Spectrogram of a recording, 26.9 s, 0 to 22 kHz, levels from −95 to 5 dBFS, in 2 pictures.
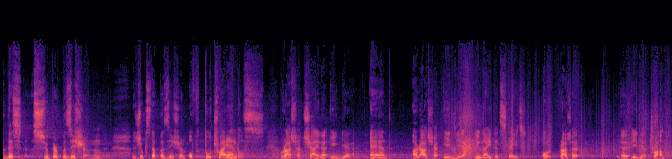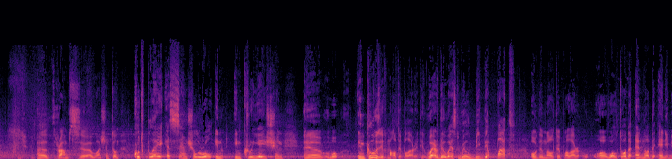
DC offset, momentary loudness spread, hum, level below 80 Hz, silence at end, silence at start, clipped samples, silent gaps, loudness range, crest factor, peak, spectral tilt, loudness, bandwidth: under 0.1%; 14 LU; none; -76 dBFS; 0 s; 0.05 s; under 0.1%; none; 3 LU; 20 dB; -6 dBFS; -4.5 dB/octave; -27 LUFS; 15.5 kHz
